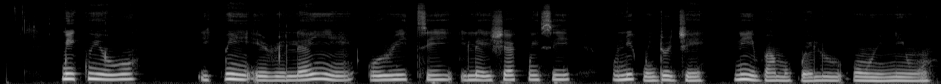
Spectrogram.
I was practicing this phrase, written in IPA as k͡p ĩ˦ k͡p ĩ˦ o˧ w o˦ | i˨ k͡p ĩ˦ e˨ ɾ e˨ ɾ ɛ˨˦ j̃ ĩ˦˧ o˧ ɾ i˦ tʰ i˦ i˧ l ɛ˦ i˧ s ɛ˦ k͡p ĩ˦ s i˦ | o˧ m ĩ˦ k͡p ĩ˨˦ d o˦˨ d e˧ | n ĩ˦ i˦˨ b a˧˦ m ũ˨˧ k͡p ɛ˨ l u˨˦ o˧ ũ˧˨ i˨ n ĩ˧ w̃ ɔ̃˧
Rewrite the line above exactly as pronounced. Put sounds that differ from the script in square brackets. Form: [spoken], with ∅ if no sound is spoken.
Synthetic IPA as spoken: k͡p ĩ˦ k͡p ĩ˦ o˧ w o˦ | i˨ k͡p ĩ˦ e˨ ɾ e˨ [l] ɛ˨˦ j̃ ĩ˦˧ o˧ ɾ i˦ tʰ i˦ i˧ l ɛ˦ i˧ [ʃ] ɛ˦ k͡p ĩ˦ s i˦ | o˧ [n] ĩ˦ k͡p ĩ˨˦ d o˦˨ [d͡ʒ] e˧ | n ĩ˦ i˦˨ b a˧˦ m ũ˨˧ k͡p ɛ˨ l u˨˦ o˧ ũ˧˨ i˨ n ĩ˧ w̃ ɔ̃˧

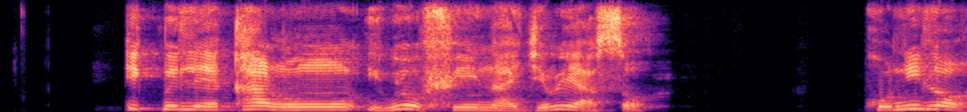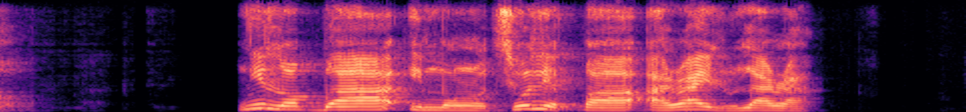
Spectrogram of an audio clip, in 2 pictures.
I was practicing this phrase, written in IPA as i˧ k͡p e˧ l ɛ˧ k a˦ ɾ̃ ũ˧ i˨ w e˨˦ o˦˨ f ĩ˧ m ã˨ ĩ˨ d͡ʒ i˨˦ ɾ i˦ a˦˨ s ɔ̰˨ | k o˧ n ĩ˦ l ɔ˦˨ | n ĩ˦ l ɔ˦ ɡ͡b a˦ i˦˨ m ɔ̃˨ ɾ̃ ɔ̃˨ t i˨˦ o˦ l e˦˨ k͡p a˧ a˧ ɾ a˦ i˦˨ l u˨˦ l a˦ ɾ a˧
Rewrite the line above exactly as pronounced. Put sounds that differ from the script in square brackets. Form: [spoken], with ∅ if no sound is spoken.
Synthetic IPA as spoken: i˧ k͡p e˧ l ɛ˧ k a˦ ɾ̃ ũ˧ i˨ w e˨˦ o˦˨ f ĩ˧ [n] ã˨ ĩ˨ d͡ʒ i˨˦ ɾ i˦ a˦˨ s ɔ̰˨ | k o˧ n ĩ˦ l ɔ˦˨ | n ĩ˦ l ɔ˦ ɡ͡b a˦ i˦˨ m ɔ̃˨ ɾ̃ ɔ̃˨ t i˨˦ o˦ l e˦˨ k͡p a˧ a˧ ɾ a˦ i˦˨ l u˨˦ l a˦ ɾ a˧

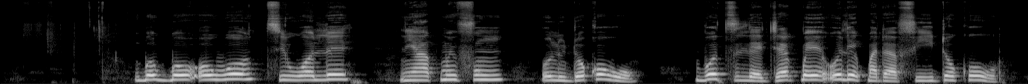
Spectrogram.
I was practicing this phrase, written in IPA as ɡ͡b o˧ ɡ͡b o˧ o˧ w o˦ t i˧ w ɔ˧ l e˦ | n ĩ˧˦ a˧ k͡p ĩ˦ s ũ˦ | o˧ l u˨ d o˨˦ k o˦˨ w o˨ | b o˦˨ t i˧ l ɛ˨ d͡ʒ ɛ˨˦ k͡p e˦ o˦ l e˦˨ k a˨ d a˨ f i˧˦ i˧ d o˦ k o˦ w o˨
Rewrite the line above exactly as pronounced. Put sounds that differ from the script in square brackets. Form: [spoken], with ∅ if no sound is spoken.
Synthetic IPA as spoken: ɡ͡b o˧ ɡ͡b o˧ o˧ w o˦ t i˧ w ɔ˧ l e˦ | n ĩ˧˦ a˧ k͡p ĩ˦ [f] ũ˦ | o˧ l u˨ d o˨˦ k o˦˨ w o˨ | b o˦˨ t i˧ l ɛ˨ d͡ʒ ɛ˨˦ k͡p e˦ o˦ l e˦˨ [k͡p] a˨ d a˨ f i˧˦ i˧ d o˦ k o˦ w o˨

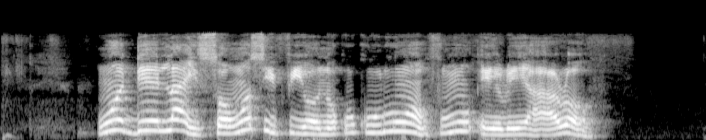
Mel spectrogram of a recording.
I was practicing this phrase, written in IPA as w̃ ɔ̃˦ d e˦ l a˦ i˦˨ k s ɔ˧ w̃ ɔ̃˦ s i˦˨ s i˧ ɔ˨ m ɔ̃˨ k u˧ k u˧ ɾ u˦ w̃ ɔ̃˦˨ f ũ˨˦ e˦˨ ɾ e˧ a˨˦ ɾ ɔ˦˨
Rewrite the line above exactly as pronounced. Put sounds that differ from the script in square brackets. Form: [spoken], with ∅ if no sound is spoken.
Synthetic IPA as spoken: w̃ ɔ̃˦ d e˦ l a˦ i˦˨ [∅] s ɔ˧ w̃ ɔ̃˦ s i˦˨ [f] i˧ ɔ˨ [n] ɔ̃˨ k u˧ k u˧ ɾ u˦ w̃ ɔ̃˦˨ f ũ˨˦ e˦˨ ɾ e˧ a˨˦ ɾ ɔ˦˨

